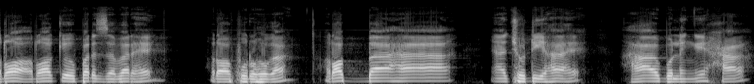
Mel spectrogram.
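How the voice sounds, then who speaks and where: A man teaching Quran recitation, giving quick spoken explanations between slow, drawn-out chanted verses. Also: medium pitch, no room sound. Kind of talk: tajweed lesson, explaining and reciting.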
